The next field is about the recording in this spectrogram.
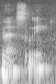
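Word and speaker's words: Nestlé: I think correctly it's Nestle but um Americans will pronounce it Nestle Nestle yeah Nestle again you don't pronounce the T Nestle Nestle Nestle good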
